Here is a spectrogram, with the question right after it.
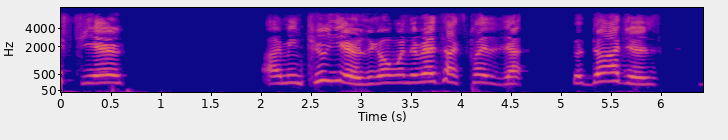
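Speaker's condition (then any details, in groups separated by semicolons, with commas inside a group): Cerebral palsy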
